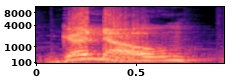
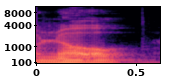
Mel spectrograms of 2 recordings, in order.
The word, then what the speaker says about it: gnome: shakes his head no no it's as pronounced no G is silent yeah some of you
